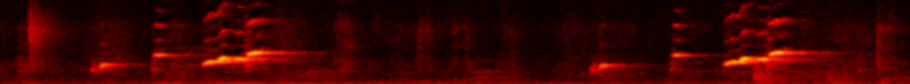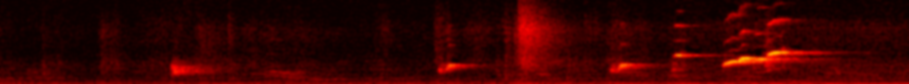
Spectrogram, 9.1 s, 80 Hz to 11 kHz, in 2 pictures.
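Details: Sooty-headed bulbul singing in the morning at a home in Surabaya on 29 November 2017, short bright whistled phrases of rising notes repeated about every three seconds, with a low hum in the background.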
